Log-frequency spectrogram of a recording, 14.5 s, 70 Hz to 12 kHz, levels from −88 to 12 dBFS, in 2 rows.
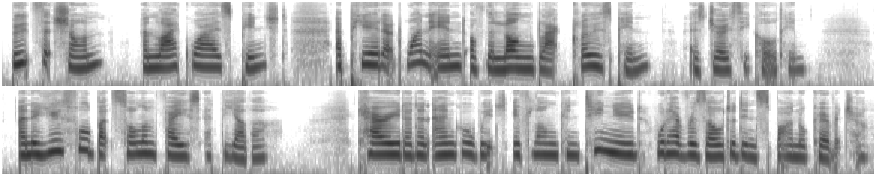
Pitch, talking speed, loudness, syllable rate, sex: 230 Hz, 170 wpm, -21 LUFS, 5.7 syllables/s, female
